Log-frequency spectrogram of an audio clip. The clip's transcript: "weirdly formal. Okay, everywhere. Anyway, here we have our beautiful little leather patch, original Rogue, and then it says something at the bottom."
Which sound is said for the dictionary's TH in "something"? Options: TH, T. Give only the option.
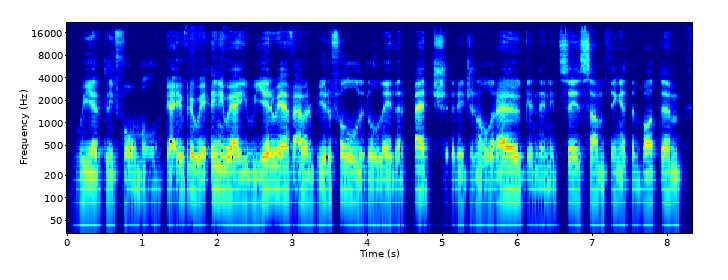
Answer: TH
